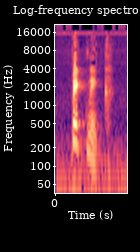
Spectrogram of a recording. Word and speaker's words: picnic: will stress on ma picnic i will stress on pick let me bring this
